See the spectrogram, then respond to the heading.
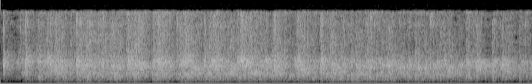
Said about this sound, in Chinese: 我们再次以热烈的掌声呢，向这个两位表示深沉的谢。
